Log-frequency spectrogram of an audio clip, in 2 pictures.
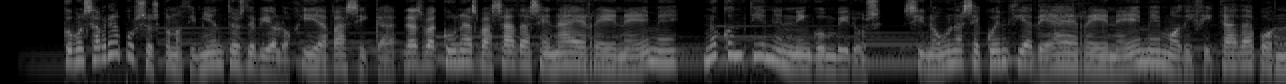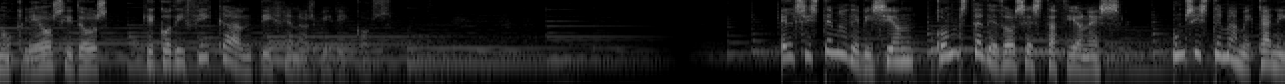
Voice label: MEDICAL TRAININGS 3 VOICES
